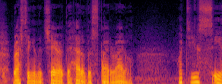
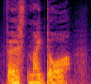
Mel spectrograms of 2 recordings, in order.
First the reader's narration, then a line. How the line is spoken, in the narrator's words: the faceless one growled at him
